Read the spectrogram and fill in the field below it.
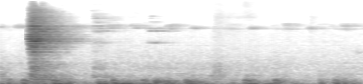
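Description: Rapid, soft, regular low thumps of a heartbeat with a faint high whine in the background, consistent with tachycardia, a fast heart rate.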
